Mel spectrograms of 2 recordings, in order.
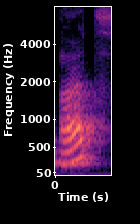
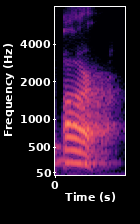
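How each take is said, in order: First: The final consonant is clearly and fully released. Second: The final consonant is barely audible, unreleased. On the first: "je les prononce à la française ici" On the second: "ils prononcent très peu la consonne finale"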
